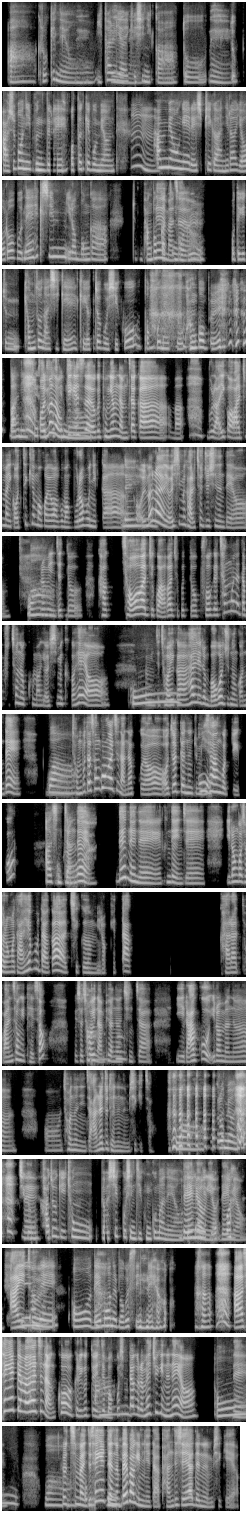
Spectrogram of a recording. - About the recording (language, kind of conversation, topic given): Korean, podcast, 가족이 챙기는 특별한 음식이나 조리법이 있나요?
- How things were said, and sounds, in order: laughing while speaking: "아주머니분들의"; other background noise; laugh; laughing while speaking: "진짜요?"; laugh; laughing while speaking: "번"; laugh; laughing while speaking: "있네요"; laugh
